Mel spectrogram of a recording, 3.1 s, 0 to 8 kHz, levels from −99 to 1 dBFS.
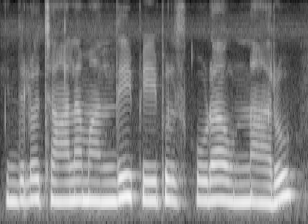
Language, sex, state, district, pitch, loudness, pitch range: Telugu, female, Telangana, Mahabubabad, 220 Hz, -13 LUFS, 215-230 Hz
